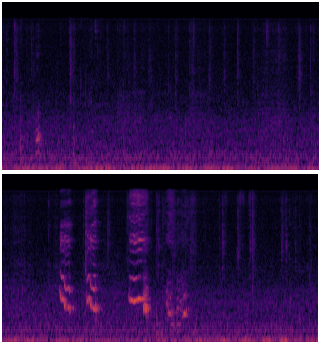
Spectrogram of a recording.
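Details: Italian Greyhound at a pet shop in Japan that rehomes dogs. After a quiet stretch of low indoor hum, a short run of high, wavering whimpers and yips comes in quick succession, then fades back to background noise.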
